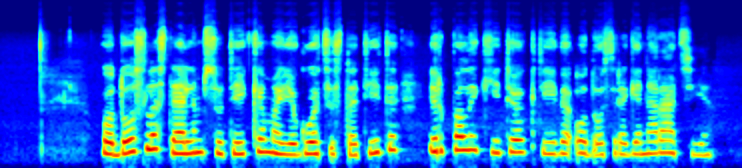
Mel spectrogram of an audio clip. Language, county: Lithuanian, Panevėžys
